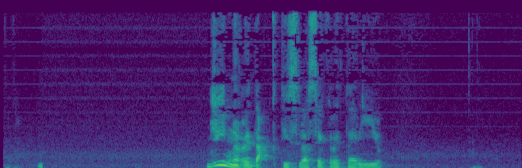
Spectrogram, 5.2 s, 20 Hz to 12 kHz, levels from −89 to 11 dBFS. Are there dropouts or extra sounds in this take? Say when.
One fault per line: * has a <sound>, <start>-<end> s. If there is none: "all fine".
all fine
